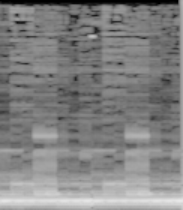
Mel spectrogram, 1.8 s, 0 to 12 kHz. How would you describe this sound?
Tuppy64ths-2
I recorded multiple hits on a largeish piece of Tupperware, found the good notes, arranged them into this crazy sound. Pans back and forth from left to right seamlessly if you loop it.
130bpm, Tupperware, weird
